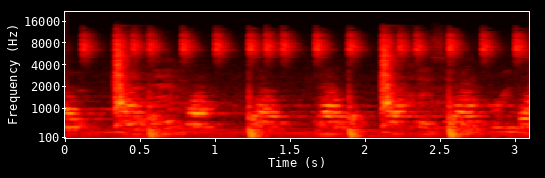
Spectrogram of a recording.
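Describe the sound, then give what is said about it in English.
A beat-driven music track plays loudly and alone, with crisp hi-hat cymbal ticks repeating in a quick, steady pattern over punchy drum hits and sustained tonal instruments. “I say turn them hi hats down a little bit.”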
